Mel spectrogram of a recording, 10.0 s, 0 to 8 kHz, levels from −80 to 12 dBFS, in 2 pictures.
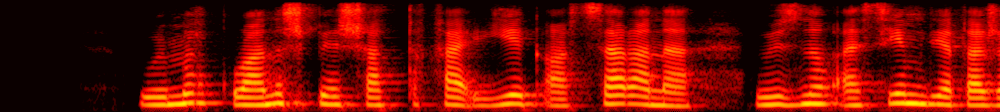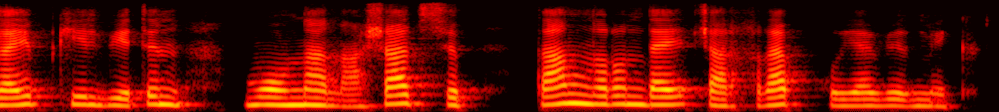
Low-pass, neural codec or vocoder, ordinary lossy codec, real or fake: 7.2 kHz; codec, 16 kHz, 0.9 kbps, LongCat-Audio-Codec; none; fake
